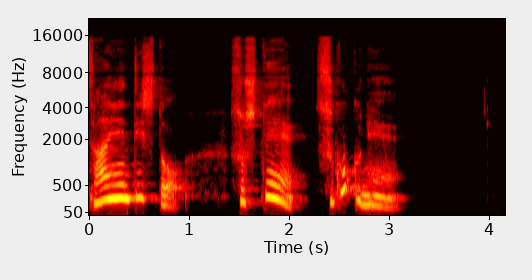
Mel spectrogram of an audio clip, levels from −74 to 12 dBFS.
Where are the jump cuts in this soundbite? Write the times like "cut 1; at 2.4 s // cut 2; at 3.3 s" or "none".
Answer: none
